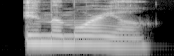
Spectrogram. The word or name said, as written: immemorial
